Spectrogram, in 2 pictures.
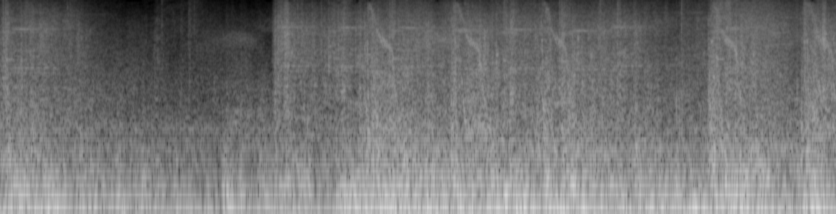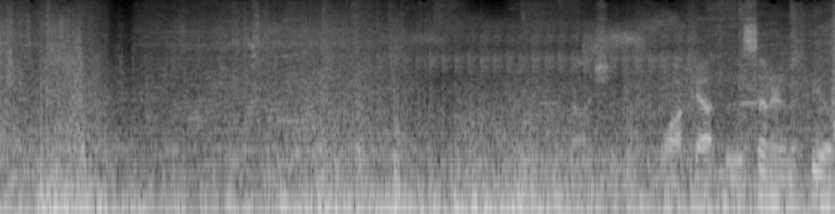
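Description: Rapid electronic gunfire blasts and rattles.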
